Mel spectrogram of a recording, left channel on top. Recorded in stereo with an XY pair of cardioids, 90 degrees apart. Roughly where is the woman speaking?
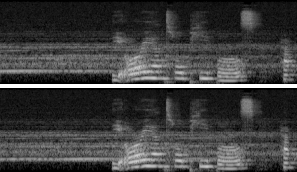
Ahead.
